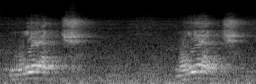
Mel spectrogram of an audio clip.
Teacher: व को बोलने का तरीका अलग है, वो तो छूता ही नहीं है, केवल लिप्स हमारे राउंड हो जाते हैं।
